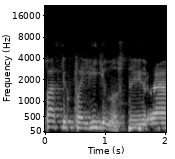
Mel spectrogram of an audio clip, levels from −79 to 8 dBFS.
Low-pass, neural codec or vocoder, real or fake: 7.2 kHz; none; real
